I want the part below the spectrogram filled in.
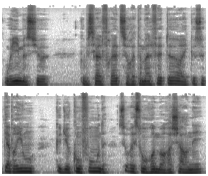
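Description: A man voicing an excitable, doting old woman concierge who fusses in a shrill, fretful voice. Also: moderate pace, slightly rough. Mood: excited. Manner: shrill, fretful, fussing endearments.

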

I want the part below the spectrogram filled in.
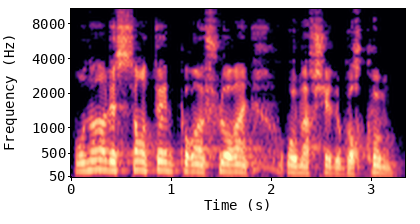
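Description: A man reading the part of a gruff, blustering older jailer in an audiobook, with exclamatory lines. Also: a little high, normal speed, voice pushed up, lightly acted. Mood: scornful.

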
